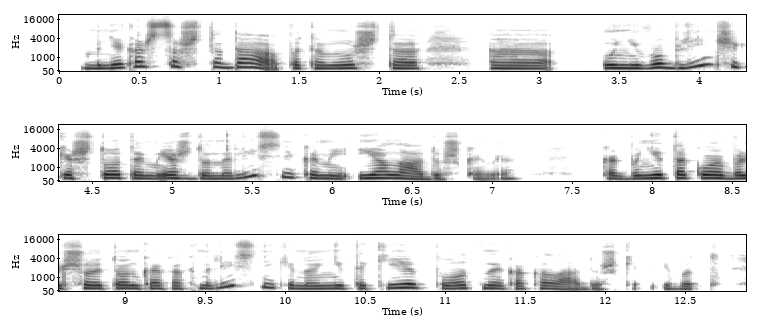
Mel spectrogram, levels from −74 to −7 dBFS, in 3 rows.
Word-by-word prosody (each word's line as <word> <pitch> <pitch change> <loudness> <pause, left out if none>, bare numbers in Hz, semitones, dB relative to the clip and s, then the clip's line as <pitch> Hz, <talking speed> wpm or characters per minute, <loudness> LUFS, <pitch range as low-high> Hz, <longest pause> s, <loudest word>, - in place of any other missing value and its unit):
Мне 215 +3 +2
кажется, 340 +3 +1
что 300 0 -4
да. 275 -1 +2
Потому 215 +1 +1
что, 210 -3 -1 0.4
а, 205 -1 0 0.3
у 230 - +5
него 225 +3 +4
блинчики 305 - 0
что-то 235 0 +2
между 200 -1 +1
налистниками 235 - -1
и 215 +4 +2
оладушками. 195 -3 -1 0.5
Как 200 -1 -2
бы 200 +3 0
не 230 +3 +6
такое 230 -1 +4
большое 210 +1 +1
и - - -23
тонкое, 205 -1 -1
как 205 +1 -7
налистники, 270 - -3
но 195 -1 -1
и - - 0
не 205 +1 0
такие 235 +6 +1
плотные, 220 -2 -2
как 195 +1 -6
оладушки. 175 - -5
И - - -6
вот, 175 0 -8
215 Hz, 155 wpm, -24 LUFS, 200-245 Hz, 0.5 s, не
